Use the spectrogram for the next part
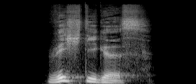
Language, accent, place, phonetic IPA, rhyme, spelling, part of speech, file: German, Germany, Berlin, [ˈvɪçtɪɡəs], -ɪçtɪɡəs, wichtiges, adjective, De-wichtiges.ogg
- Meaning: strong/mixed nominative/accusative neuter singular of wichtig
